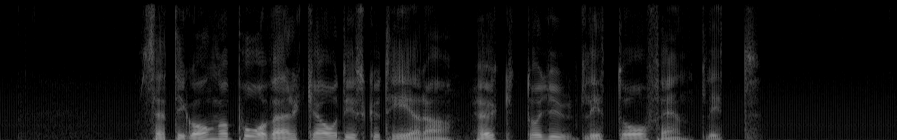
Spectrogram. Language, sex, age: Swedish, male, 43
